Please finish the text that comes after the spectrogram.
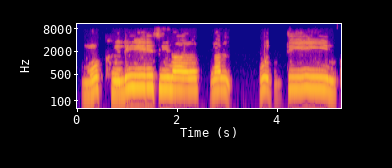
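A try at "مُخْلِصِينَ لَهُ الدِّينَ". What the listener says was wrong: হলো না, টানের প্রবলেম চলছে দেখুন। মুখলিসিনা, এখানে লামের নিচে জের, সদের নিচে জের, এগুলো সব কি আছে? হারাকাতকে টান দেওয়া যাবে না। হারাকাত। হ্যাঁ, সি এখানে টান হবে, কারণ ইয়া সাকিন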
